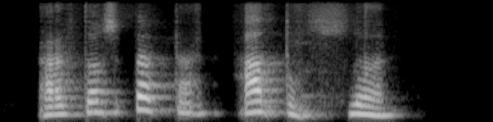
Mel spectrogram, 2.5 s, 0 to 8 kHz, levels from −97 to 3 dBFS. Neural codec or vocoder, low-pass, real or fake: codec, 16 kHz, 0.5 kbps, FunCodec, trained on Chinese and English, 25 frames a second; 7.2 kHz; fake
